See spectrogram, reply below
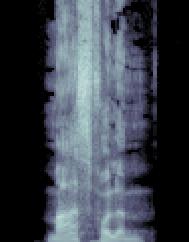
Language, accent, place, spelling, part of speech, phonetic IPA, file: German, Germany, Berlin, maßvollem, adjective, [ˈmaːsˌfɔləm], De-maßvollem.ogg
- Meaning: strong dative masculine/neuter singular of maßvoll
